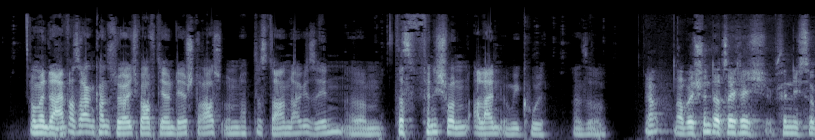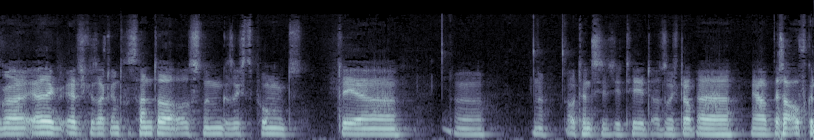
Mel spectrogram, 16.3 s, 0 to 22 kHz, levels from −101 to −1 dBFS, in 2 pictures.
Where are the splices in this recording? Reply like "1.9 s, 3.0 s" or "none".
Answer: 2.2 s, 15.1 s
